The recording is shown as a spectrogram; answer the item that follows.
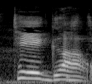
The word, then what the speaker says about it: Tega: My name is Tega. Tega. – Like, take Tiger. – This. Take.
